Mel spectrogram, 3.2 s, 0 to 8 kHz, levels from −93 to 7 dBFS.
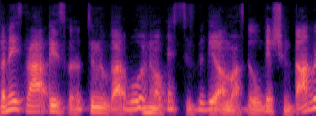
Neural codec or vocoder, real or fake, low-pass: codec, 16 kHz, 0.5 kbps, FreqCodec, larger model; fake; 7.2 kHz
